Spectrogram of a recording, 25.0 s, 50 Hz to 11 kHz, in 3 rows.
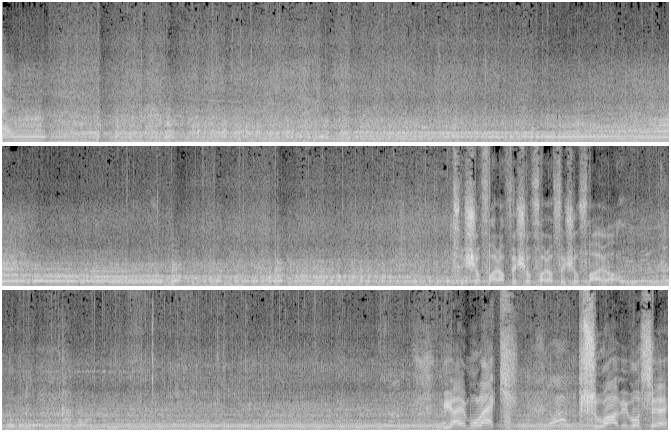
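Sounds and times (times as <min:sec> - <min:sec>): motorcycle engine running: 0:00.0 - 0:25.0.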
